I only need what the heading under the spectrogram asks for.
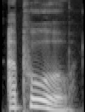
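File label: "a pool", female, English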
